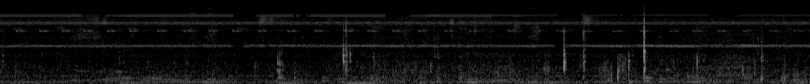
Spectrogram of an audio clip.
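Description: Night insects, crickets, chirping steadily: a continuous high trill with a fast, even pulsing chirp above it. A few short sharp clicks stand out about two-thirds of the way through.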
